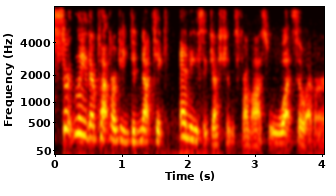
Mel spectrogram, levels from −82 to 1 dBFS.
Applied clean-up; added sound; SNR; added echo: neural separator model SepFormer DNS4.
